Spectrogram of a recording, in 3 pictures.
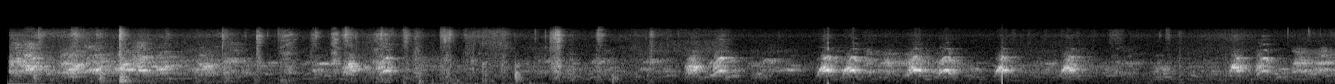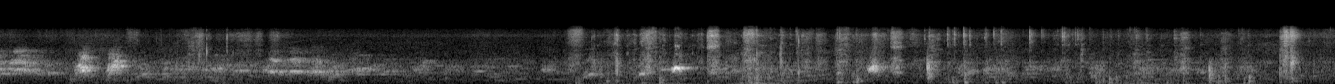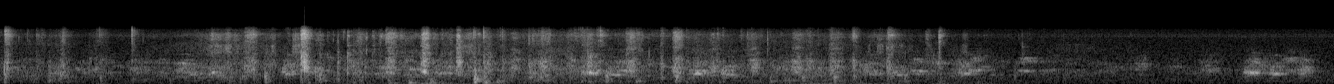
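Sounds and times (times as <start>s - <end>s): dog paws clicking and scuffling: 0.1s - 7.3s, 10.0s - 16.4s, 19.0s - 37.1s.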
